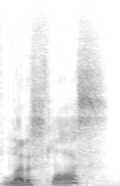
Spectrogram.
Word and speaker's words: Ladislas: of Switzerland right now on the phone with Ladislas.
